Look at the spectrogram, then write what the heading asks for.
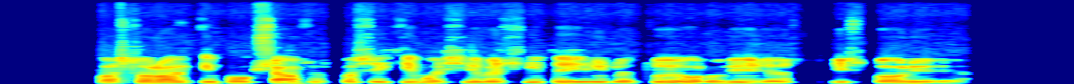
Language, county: Lithuanian, Kaunas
